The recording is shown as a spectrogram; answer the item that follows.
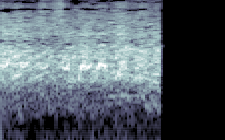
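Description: A person laughing softly in light chuckles and giggles, cut off suddenly about three-quarters of the way through.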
